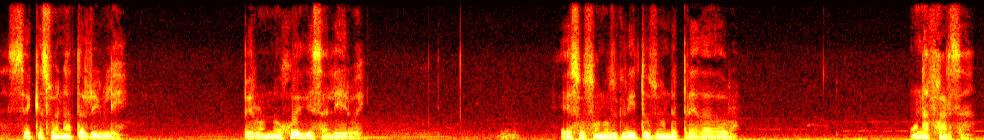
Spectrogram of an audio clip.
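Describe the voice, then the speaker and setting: A man reading horror stories aloud in a grave, measured storytelling voice. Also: lowish voice, steady tone, mellow, a little hiss or hum. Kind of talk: scripted horror story narration.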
